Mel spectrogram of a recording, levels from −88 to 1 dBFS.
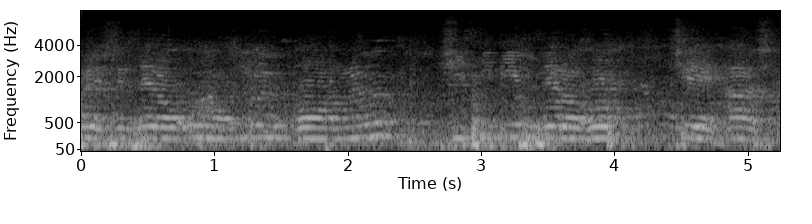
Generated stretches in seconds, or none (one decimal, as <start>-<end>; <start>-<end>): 0.0-1.9; 3.3-5.2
